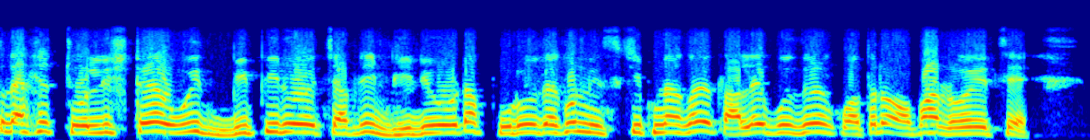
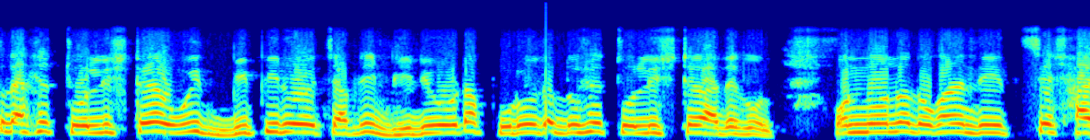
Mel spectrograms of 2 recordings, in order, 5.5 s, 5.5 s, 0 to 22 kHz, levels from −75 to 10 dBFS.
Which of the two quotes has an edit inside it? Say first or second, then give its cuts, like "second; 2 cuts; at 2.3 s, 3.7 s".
second; 1 cut; at 2.7 s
